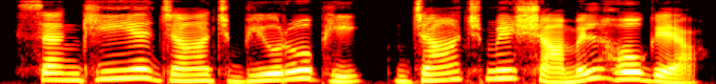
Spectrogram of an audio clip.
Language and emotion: Hindi, neutral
